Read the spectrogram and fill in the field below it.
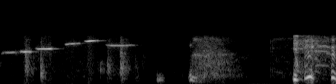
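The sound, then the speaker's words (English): A pet bird whistles the Old Spice commercial theme song, a short melodic jingle in clear, rising and stepping notes, followed by a few breathy rustles and chirpy squawks. “Did, did you hear the old Spice theme song in the background?”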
